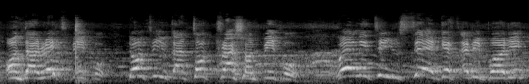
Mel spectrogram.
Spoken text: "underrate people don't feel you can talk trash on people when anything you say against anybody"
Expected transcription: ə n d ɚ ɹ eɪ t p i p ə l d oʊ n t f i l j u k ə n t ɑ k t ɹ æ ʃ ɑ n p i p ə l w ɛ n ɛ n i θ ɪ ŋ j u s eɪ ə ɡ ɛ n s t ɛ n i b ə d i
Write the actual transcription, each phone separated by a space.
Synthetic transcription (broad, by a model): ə n d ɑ ɹ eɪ t p i p ə l d oʊ n t f i l j u k ə n t ɑ k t ɹ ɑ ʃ ɑ n p i p ə l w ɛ ɛ n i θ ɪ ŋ j u s eɪ ə ɡ ɛ n s t ɛ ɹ i b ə d i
